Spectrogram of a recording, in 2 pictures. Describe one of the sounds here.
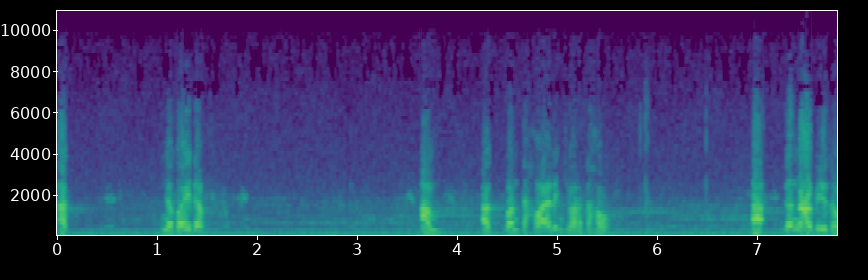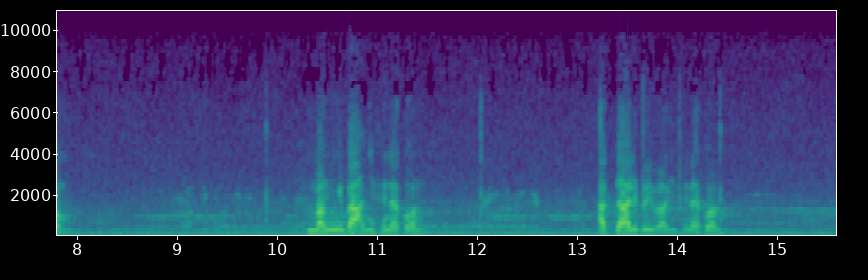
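A man chants into a microphone in short melodic phrases with pauses between them.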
